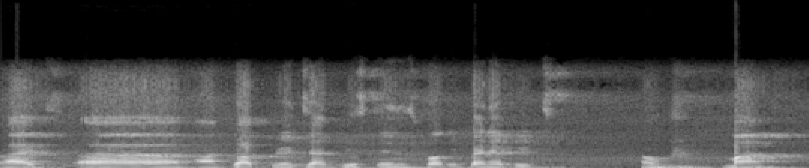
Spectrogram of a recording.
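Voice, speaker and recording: Audible room echo surrounds a man speaking at a very slow pace, with medium pitch and fairly even intonation. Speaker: church teacher. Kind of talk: bible class teaching. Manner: loud; halting, repetitive phrasing.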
